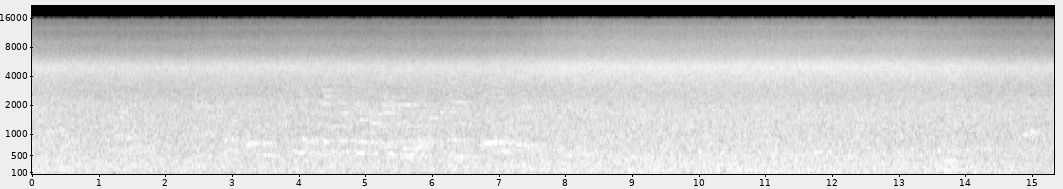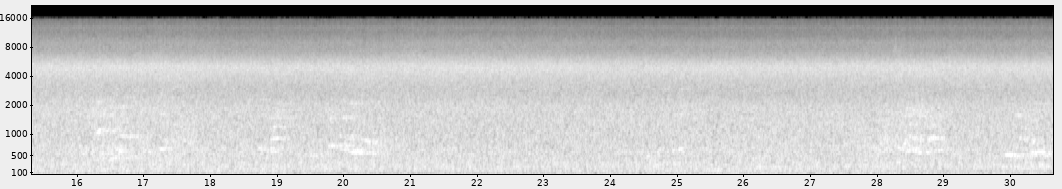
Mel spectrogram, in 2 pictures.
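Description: Steady rushing of water, even and unbroken, with faint indistinct voices of people around.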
